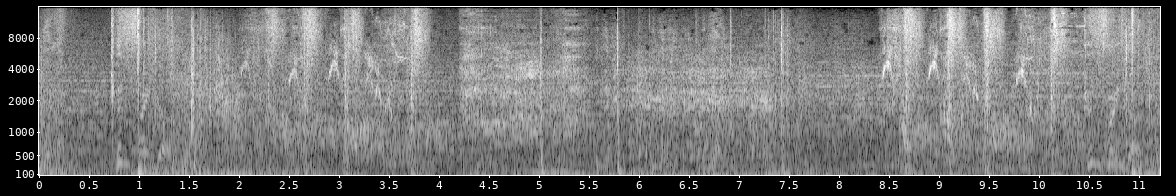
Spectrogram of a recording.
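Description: Repeated booming blasts of the Confringo fire spell in Hogwarts Legacy, crashing in rapid succession amid a chaotic duel, loud and close with overlapping impacts and a shouting voice.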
